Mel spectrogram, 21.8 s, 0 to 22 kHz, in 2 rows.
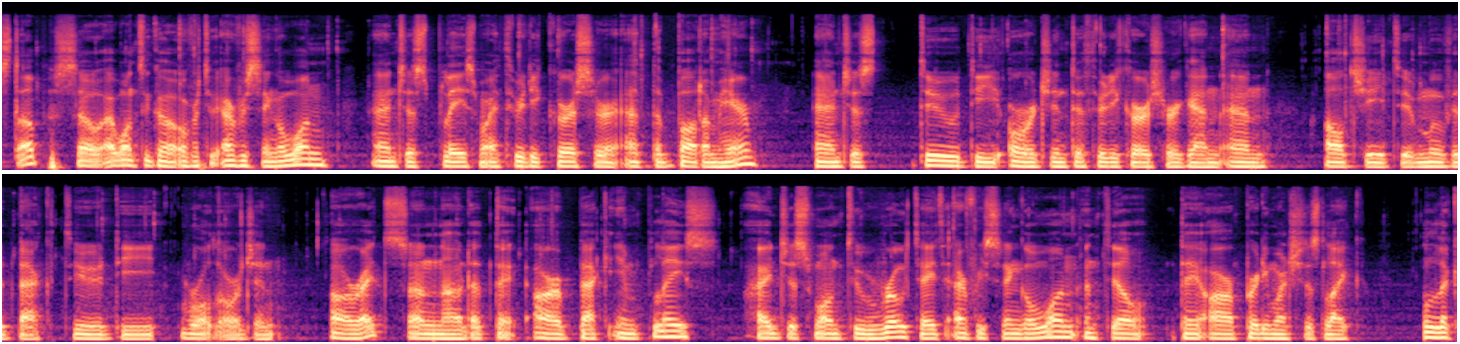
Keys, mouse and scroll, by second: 0.2-0.6 middle drag, 0.9-1.5 middle drag, 1.3 Tab, 1.6 middle click, 1.8 2, 2.4 click, 2.7-5.0 middle drag, 4.1 shift+s, 5.2 middle click, 5.3 Tab, 7.3 middle click, 8.2-9.1 middle drag, 9.9 alt+g, 10.2-10.6 middle drag, 10.9-11.3 middle drag, 11.6 click, 11.9 click, 12.3 middle drag, 13.1 Tab, 13.1 alt+g, 13.1 shift+s, 13.2 middle drag, 13.8-14.1 drag, 14.1 middle drag, 14.7 shift+middle drag, 15.4 middle click, 16.0 middle drag, 16.3-17.5 middle drag, 18.0 r, 19.1 middle drag, 19.2-19.7 drag, 20.4 drag, 20.6-21.8 middle drag.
